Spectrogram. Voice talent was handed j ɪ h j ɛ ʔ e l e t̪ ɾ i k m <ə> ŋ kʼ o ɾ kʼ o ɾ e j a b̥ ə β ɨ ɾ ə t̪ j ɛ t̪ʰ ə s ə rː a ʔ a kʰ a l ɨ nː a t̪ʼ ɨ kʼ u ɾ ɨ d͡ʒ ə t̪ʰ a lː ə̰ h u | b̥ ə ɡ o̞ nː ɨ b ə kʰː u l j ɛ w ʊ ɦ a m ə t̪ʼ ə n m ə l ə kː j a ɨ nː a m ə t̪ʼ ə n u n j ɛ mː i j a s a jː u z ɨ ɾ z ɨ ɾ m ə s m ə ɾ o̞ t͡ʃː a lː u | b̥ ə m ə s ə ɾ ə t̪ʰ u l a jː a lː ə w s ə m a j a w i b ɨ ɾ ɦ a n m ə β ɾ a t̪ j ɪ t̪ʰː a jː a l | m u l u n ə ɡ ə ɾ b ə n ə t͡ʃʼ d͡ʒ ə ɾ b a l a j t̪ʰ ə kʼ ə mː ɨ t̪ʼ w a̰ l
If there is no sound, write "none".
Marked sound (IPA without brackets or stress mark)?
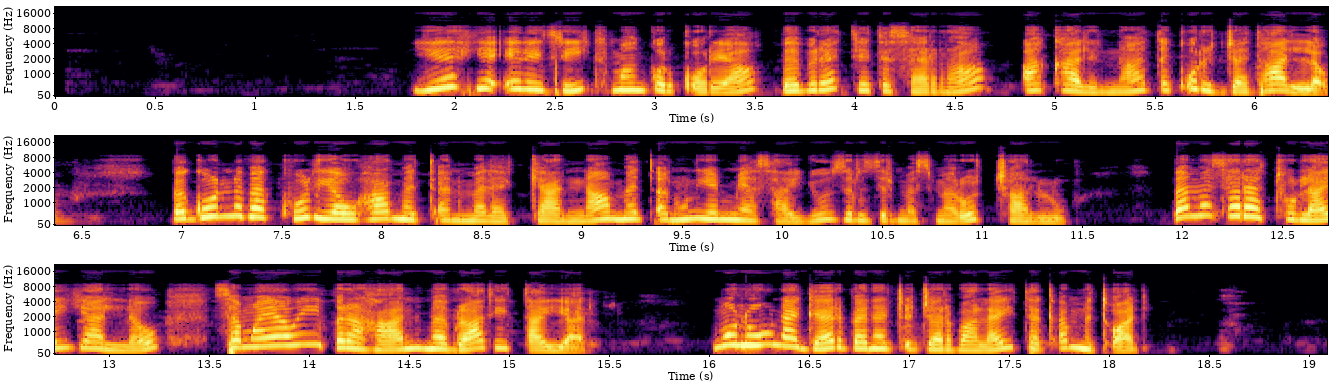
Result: a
